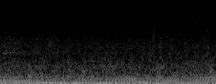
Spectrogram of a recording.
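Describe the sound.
Rain falling at dawn, with the sea nearby, makes a soft, continuous hiss. It is a faint, even wash of noise with a low murmur underneath, and there are no distinct drops or breaks.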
